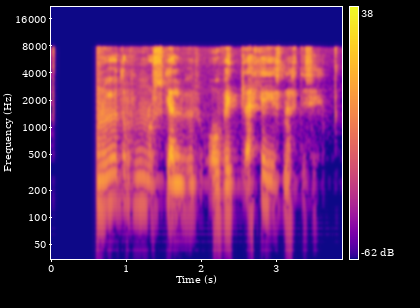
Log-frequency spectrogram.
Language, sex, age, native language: Icelandic, male, 50-59, Icelandic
